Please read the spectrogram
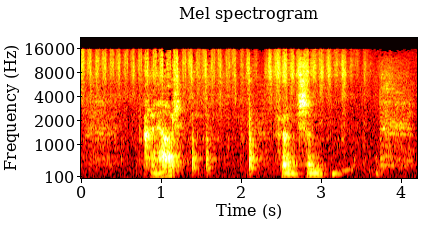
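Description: A paintbrush scrubbing and mixing watercolour in a palette, a quick scratchy rubbing, with low half-spoken muttering over it about a second in and again near three seconds.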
